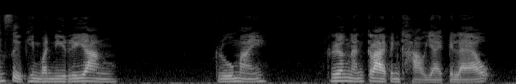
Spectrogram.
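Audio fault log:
Throughout, Vorbis compression: the encoder appears to have been starved of bits, which fits a low rate of around 30 kbps, so it has discarded everything above about 10.6 kHz and quantised the remaining treble residue very coarsely, likely a heavy low-quality Vorbis encode. With no fine spectral detail left, the upper band is filled with noise-like energy instead, so the speech sounds dull at the top yet hissy and grainy, with roughened tones and smeared consonant attacks.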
